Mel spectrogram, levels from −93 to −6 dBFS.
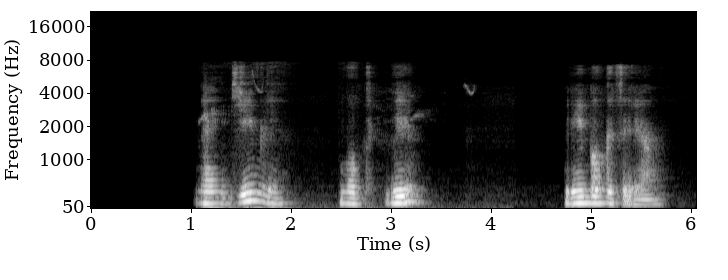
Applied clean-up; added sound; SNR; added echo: neural mask model DeepFilterNet 3.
